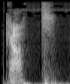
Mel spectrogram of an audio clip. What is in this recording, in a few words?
swedish cat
